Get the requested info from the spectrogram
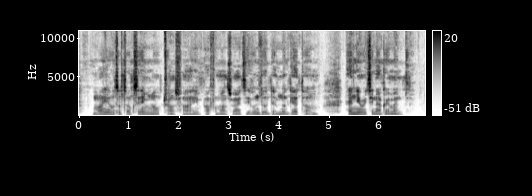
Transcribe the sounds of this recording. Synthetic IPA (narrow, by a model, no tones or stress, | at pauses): maiɔlsotʰɔkstḭ̃mnotʰɹã̰nsfaɪ̃npʰafɔmãnsɹaɹɛ̃ntiḭvə̰̃ndo̰dɛ̃mnoɡɛtʰɔ̰̃mɛniɹitʰĩnaɡɹḭmɛ̰̃nt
